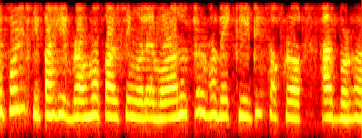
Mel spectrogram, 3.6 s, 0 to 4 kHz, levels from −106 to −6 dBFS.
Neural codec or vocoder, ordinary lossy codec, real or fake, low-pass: vocoder, 22.05 kHz, 80 mel bands, HiFi-GAN; none; fake; 3.6 kHz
